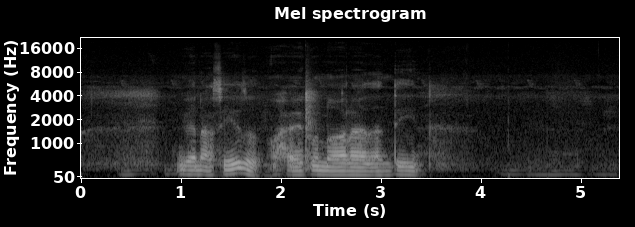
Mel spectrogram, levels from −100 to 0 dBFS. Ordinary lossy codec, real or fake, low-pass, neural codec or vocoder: none; real; none; none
